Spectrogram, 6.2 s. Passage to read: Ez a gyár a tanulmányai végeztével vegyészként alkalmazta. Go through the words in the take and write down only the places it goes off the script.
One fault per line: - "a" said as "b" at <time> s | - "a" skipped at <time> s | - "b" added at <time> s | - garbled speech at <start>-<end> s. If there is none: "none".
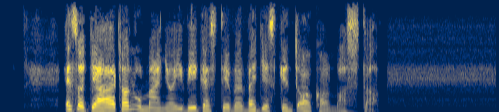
- "a" skipped at 1.5 s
